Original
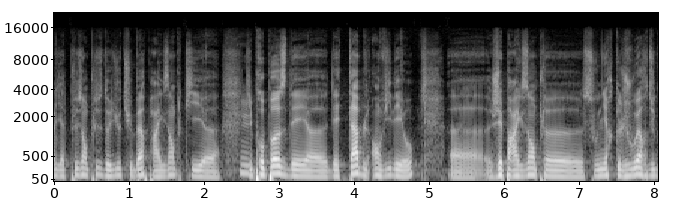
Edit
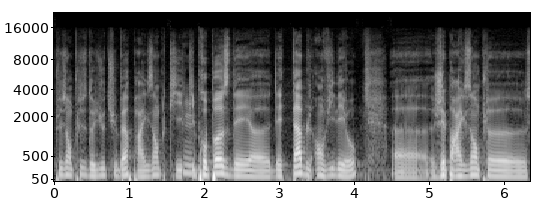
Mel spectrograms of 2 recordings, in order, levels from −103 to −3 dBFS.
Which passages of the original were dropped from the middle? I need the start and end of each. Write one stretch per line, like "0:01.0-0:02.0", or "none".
0:01.9-0:02.5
